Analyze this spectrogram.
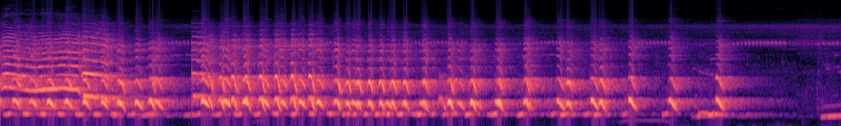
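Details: Released siamangs in Sumatra forest, free for over a year after rehabilitation; the female calls in support of the male's territorial song. Rapid series of loud, harmonic, descending barking notes, repeated about twice per second, fading out near the end.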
